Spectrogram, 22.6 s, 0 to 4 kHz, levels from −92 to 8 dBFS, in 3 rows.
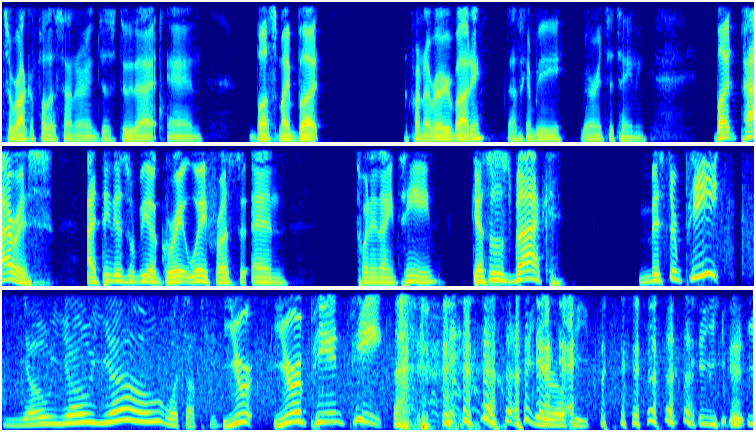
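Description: Repeated stalls (stutter) run from 12.45 to 13.39 s. Packets reached the receiver late, so its jitter buffer ran dry five times in under a second. Each time, the receiver extended the last sound to cover the wait. The longest fill was 119 ms, and in the longer waits the held sound fades. In total about 274 ms was filled in, close to a third of that stretch. Nothing is lost, but the sound catches and drags in small hiccups before it moves on.

A short stall from a late packet follows at 14.82 to 14.92 s. One packet was missing when it was due, the buffer emptied, and the receiver held the preceding sound for 82 ms. When the packet arrived, playback resumed exactly where it left off, so nothing is skipped. The result is one sound lingering a beat too long, with a faint buzzy, slightly sagging quality. That delay stays in the stream afterward.

A jitter buffer speed-up comes between 17.25 and 18.58 s. 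The buffer now held more audio than it wanted, and the receiver began trimming it back. It cut many tiny slices, each a pitch period or a few, and removed about 50 ms overall. Playback runs at 103% of normal speed while pitch stays put. Throughout the clip the band stops at 4 kHz, which points to G.711 mu-law at 64 kbps.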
